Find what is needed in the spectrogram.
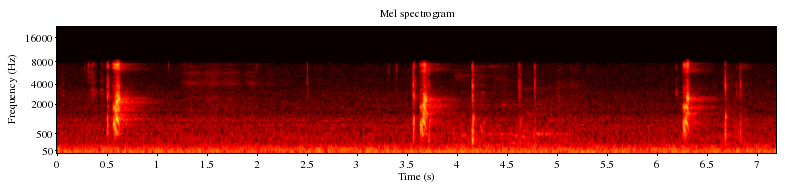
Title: Dec 13 - hiccups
